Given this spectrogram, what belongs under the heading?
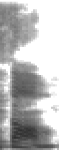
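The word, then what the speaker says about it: psalm: आपने नोटिस किया होगा एम से पहले एल साइलेंट हो गया, इसको पढ़ेंगे साम। ये पी भी साइलेंट है यहाँ पे, साम।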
